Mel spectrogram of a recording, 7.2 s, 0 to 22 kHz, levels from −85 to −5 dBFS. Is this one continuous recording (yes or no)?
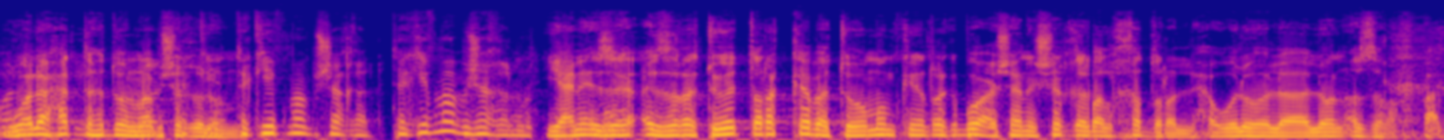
no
